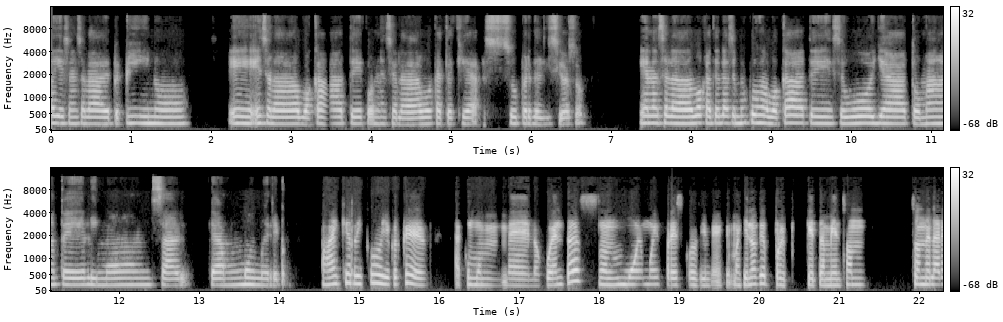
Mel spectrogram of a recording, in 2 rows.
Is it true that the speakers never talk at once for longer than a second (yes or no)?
yes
